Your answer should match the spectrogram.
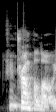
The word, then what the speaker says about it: Trempealeau: Now, I'm going to botch the pronunciation of the valley. Is it Trempealeau? Trempealeau, yep.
